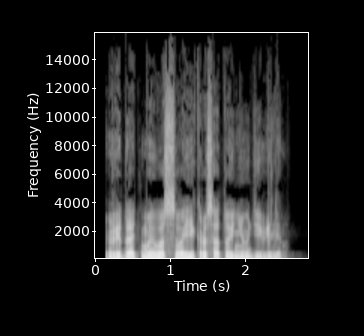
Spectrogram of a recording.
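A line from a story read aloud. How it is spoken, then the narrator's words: Plain. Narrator (Russian): сказал Сэм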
